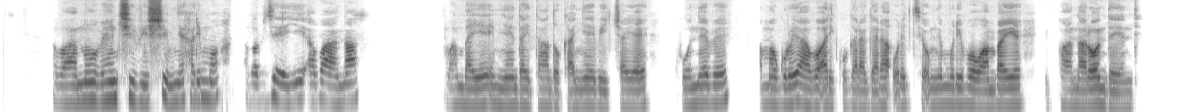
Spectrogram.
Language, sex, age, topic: Kinyarwanda, male, 18-24, health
